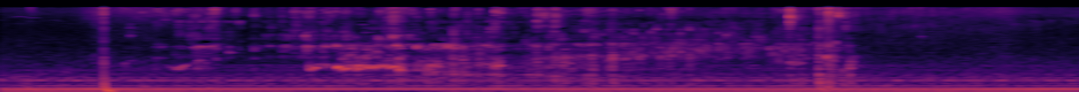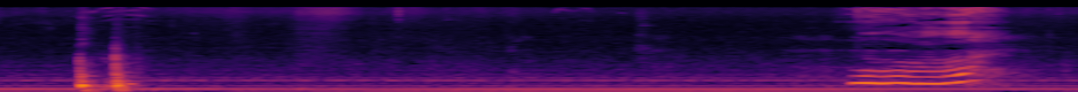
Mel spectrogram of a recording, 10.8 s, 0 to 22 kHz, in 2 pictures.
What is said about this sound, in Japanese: 今1リットルの3分の1ぐらい飲んだかな。次を注いでいきますね。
